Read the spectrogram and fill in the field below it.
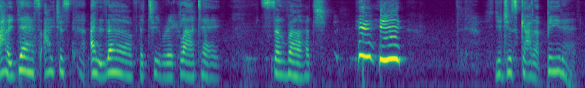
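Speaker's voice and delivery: put-on soft whispering voice. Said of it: "[name]'s voice is literally just me whispering".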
